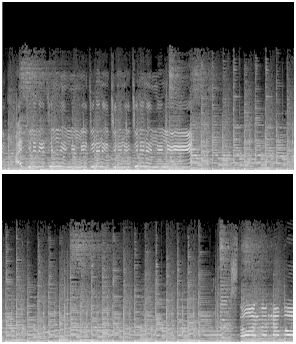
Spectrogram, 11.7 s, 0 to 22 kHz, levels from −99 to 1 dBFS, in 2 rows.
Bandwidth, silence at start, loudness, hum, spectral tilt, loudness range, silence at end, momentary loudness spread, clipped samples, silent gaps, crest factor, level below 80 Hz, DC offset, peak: 16 kHz; 0 s; -17 LUFS; none; -4.5 dB/octave; 3 LU; 0 s; 6 LU; under 0.1%; none; 16 dB; -24 dBFS; 0.2%; 0 dBFS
